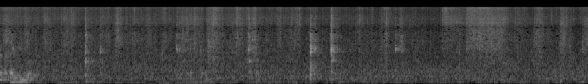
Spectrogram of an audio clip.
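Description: Pumpkin-flower and mushroom fritters frying in oil on a flat griddle pan (tawa), with a steady sizzle. A spatula clicks and scrapes against the pan now and then as the fritters are moved.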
